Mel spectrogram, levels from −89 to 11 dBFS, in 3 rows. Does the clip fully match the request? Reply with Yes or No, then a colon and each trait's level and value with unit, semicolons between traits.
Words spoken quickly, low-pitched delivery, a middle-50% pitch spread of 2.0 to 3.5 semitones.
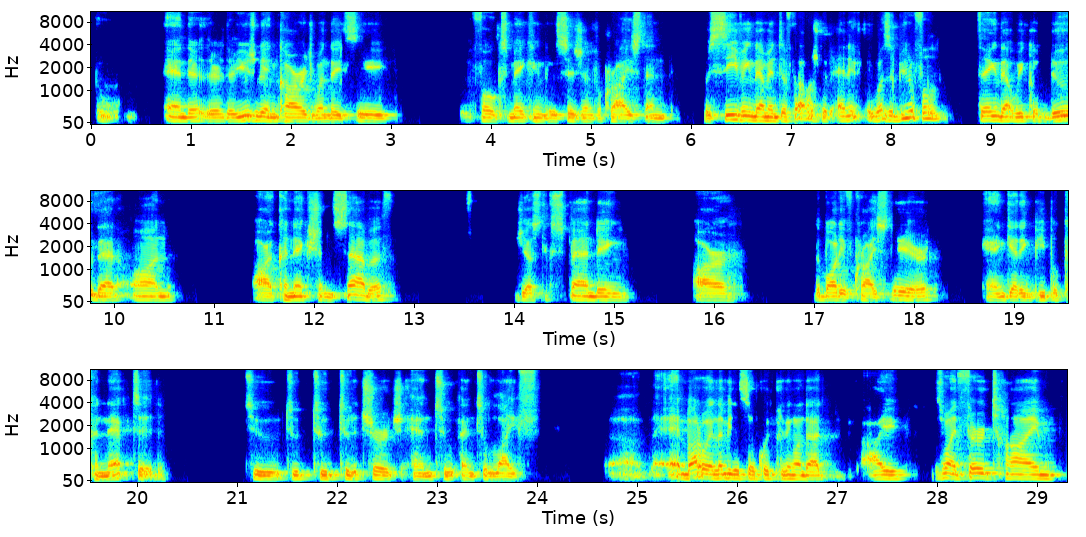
No: average, 160 wpm; low, 105 Hz; average, 2.9 semitones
